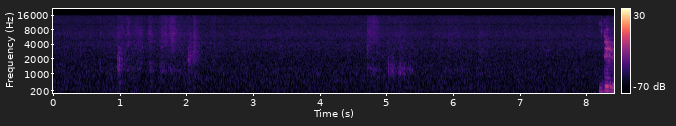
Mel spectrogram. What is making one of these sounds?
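A paintbrush brushes and taps softly against a painted wooden board.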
